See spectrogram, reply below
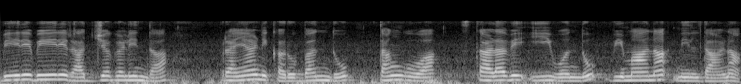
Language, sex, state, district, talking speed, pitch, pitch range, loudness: Kannada, female, Karnataka, Dakshina Kannada, 95 wpm, 190 Hz, 165-200 Hz, -15 LUFS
